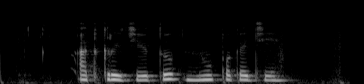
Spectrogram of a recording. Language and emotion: Russian, neutral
